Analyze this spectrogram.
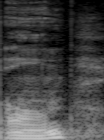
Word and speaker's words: Om: To chant Om, you sing a long, deep, resonant note with the syllable Aum, holding it as long as you can, repeating it over and over.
